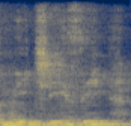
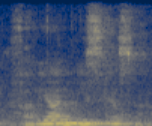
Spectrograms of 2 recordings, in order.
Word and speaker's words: Nicieza: So it was Nicieza, it was nice and easy. He might have done Nicieza one time. So he just purposely kept doing it. And I'd have people come to me at conventions, and Fabian Nicieza. So what is the correct pronunciation? You have to try it again. Nicieza. It's Spanish, so Fabian Nicieza.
